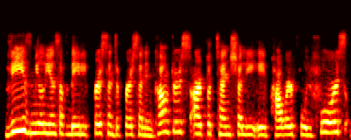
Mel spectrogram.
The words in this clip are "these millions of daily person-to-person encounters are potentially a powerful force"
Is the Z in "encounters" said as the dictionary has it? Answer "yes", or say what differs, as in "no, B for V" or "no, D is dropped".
no, S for Z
